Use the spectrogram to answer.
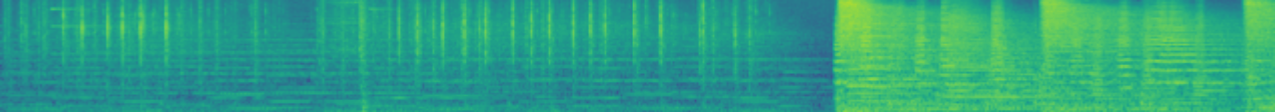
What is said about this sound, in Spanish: A la orquesta le puso máquinas de escribir.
